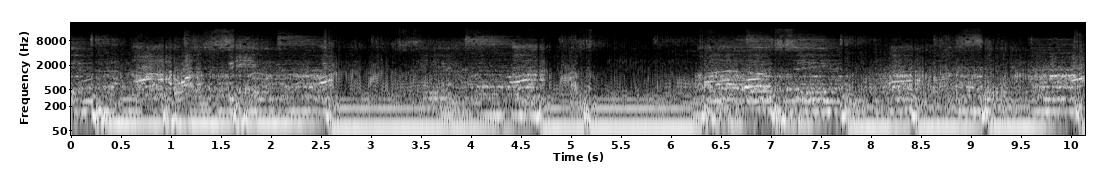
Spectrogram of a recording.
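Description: Loud live electronic rap music over a concert PA, heard from within the crowd: deep bass notes held a second or two each under a sung vocal line.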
